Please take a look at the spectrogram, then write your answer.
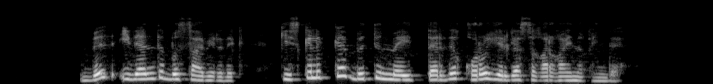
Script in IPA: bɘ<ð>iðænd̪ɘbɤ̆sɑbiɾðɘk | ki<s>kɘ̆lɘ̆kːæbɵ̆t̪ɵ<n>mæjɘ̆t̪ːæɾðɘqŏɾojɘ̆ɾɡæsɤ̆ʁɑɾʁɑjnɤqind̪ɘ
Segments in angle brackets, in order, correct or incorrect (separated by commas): correct, correct, correct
